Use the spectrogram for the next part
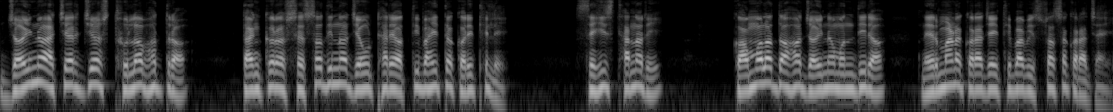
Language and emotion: Odia, neutral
